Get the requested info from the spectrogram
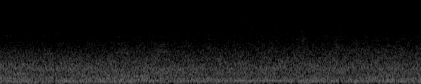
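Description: Steady outdoor street ambience: an even hum of distant traffic with a faint low drone running through it.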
